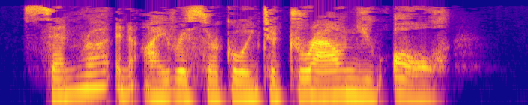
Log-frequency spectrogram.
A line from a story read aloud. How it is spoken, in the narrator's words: he hisses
